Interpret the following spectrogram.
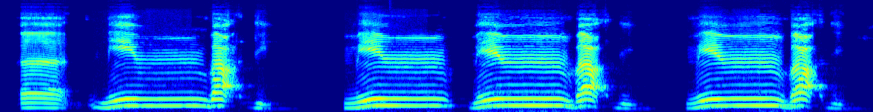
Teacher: The Nun Sākina or Tanween is pronounced as a Mim, which is shown as, depicted as a small Mim above the Nun Sākina or the Tanween. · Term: Iqlab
